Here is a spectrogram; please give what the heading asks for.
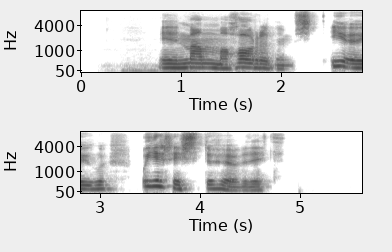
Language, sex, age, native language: Icelandic, female, 60-69, Icelandic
